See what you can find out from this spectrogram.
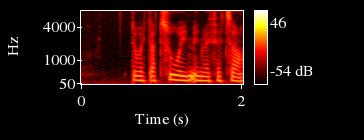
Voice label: "twym", Welsh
